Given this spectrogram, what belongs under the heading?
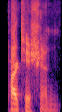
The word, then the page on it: partition: American English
